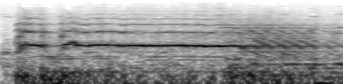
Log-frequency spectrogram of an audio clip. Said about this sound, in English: And some people wake up to the sound of a rooster.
